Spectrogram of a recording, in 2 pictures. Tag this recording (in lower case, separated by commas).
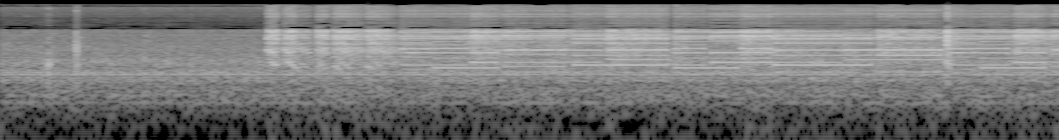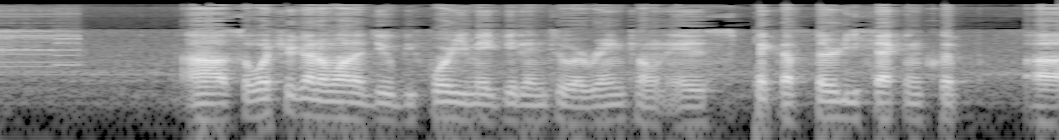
music, speech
